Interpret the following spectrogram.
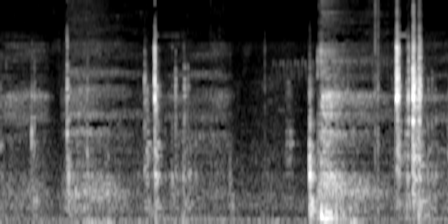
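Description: Light clicks and small metal taps of a filter wrench being worked onto a freshly hand-threaded filter, with a short scraping rustle about three seconds in.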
